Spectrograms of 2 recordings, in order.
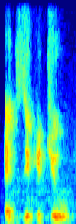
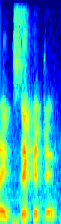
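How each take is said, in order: First: EXECUTIVE with a long "kyoo-tiv"; wrong pronunciation. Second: EXECUTIVE with stressed "zek" and short "kyuh"; correct pronunciation. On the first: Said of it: "The second one is correct". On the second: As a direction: say EXECUTIVE as "eg-ZEK-yuh-tiv". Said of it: "Executive is correct". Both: Shown as a demonstration.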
